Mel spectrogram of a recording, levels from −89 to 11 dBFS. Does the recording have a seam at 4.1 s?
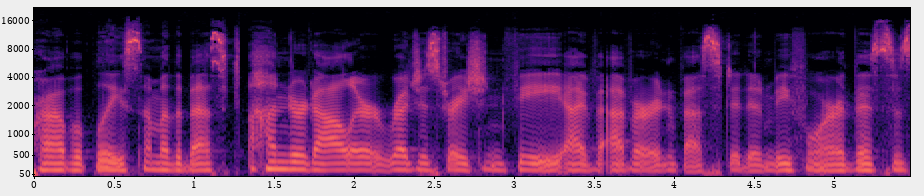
no; 1 cut; at 1.3 s

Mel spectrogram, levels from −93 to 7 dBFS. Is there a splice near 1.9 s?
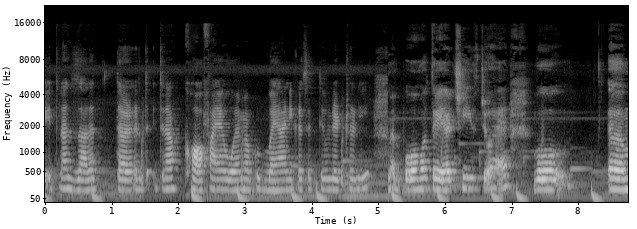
no; 1 cut; at 5.1 s

